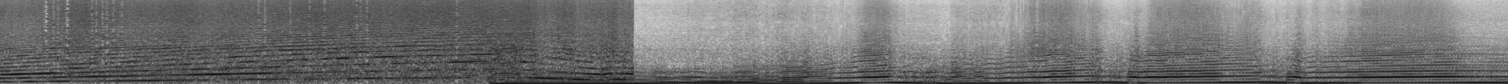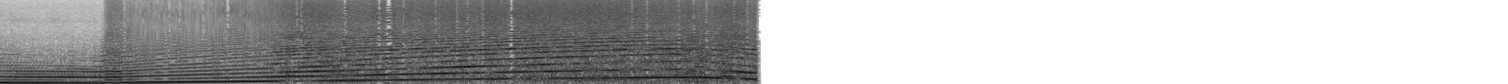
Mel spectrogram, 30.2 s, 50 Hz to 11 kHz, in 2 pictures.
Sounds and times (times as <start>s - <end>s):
Accelerating, revving, vroom: 0.0s - 6.4s, 7.7s - 22.7s
Car: 0.0s - 22.7s.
